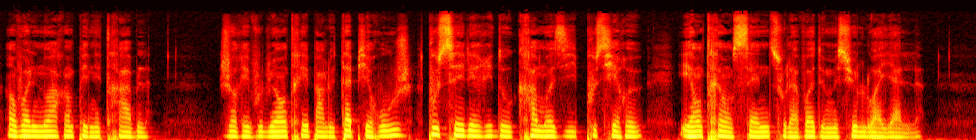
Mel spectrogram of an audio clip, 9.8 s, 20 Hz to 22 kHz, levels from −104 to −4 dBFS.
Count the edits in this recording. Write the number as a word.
one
